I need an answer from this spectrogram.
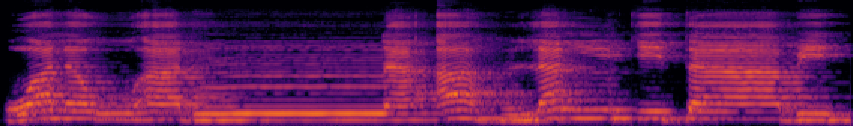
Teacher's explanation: تا کو کھڑی زبر کی وجہ سے کھینچ کر ادا کیا جائے گا، تا کھڑی زبر تا۔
